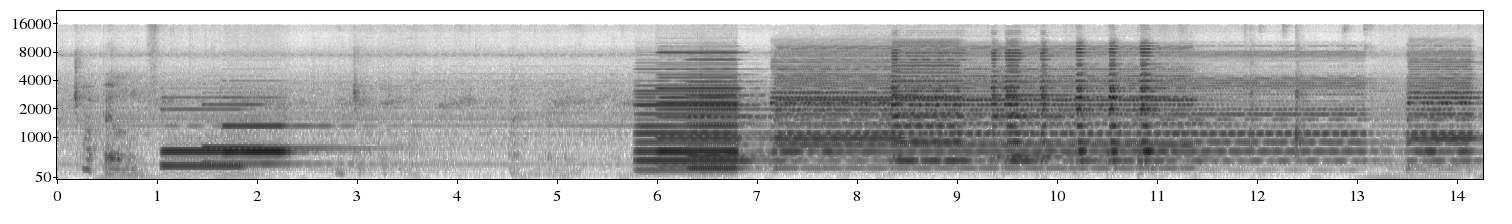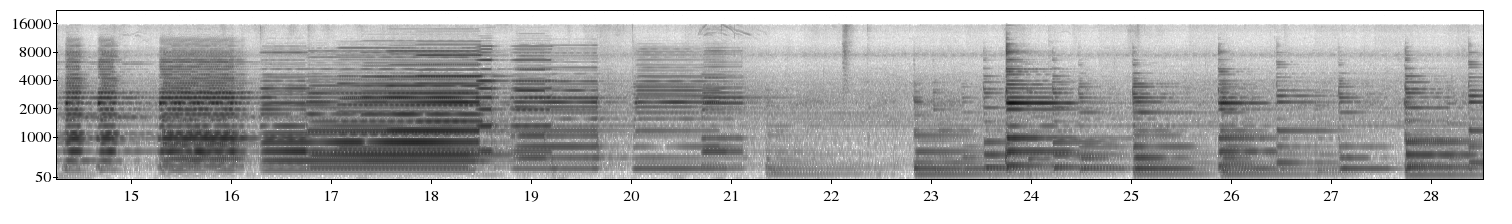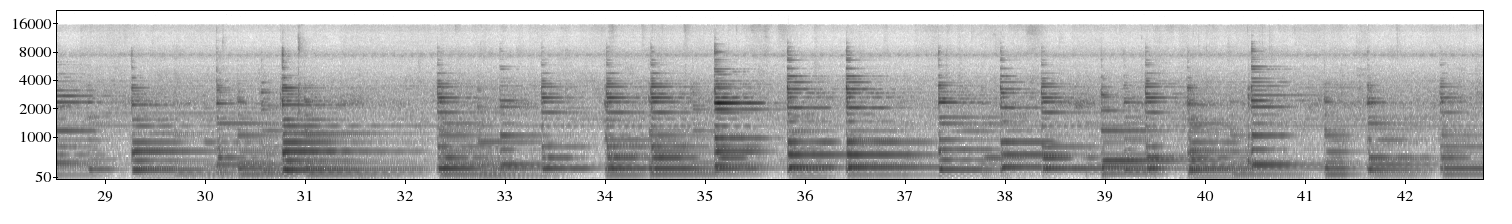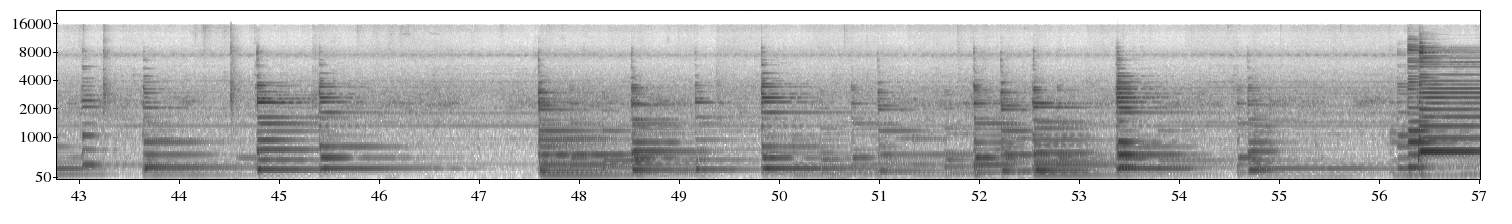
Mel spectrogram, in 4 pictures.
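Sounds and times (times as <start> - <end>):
keyboard chords: 0.0 - 57.0
plucked keyboard melody: 1.0 - 3.7, 5.7 - 46.3, 47.6 - 57.0.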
